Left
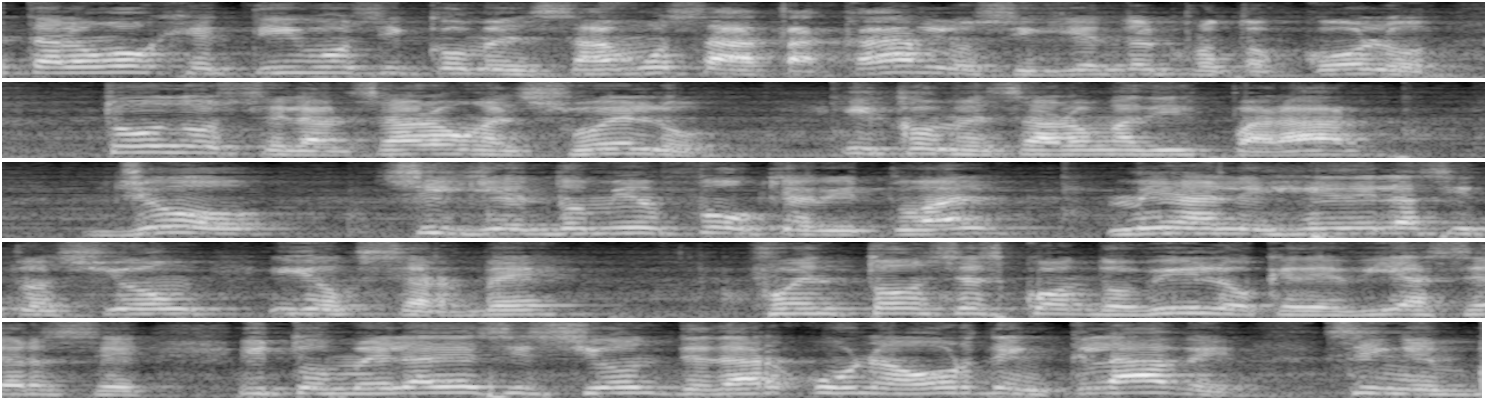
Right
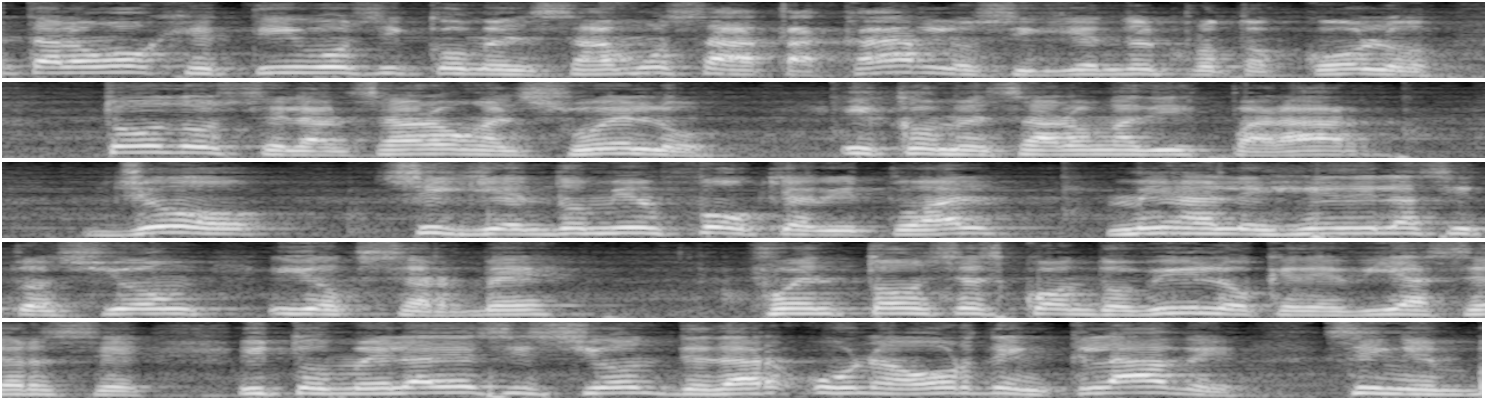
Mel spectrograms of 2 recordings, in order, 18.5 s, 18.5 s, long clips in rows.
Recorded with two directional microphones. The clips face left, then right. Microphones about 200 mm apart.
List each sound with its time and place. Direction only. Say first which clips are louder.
0.1 s speech: right 3 dB; 40° right (ahead or behind)
10.2 s speech: right 5 dB; 40° right (ahead or behind)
